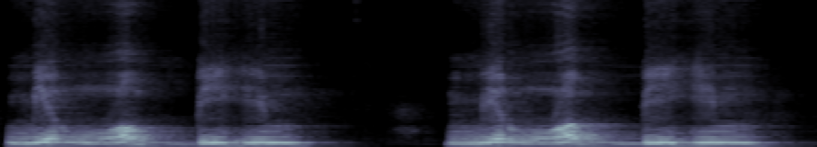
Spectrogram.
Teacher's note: Idgham bila gunnah adalah nun sukun atau tanwin bertemu dengan lam atau ro. Cara membacanya meleburkan nun sukun ke huruf berikutnya tanpa gunnah.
